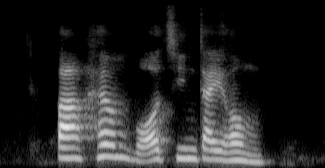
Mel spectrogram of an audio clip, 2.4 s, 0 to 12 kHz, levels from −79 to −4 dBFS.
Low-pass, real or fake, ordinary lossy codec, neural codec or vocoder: 10.8 kHz; fake; AAC, 48 kbps; codec, 24 kHz, 0.9 kbps, WavTokenizer, large speech release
